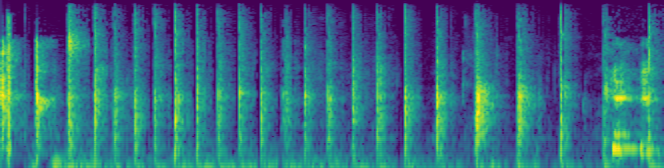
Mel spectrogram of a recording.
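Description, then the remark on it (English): Six people on a video call unmute and clap for the attendees, a quick run of sharp, uneven claps for about five seconds with a slightly compressed, call-like quality, and a faint voice near the end. “So if we can unmute ourselves, we can clap, right?”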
